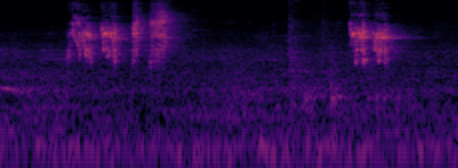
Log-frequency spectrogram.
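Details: Pet budgerigars give two bursts of bright, scratchy chirping, the first of several quick warbled notes, the second shorter, with a faint call between.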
